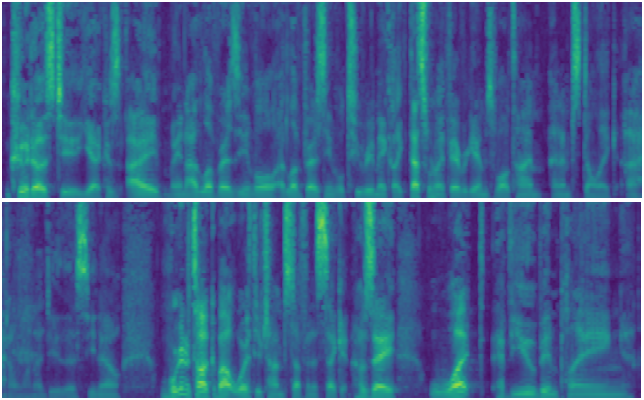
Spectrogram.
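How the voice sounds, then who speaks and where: A man hosting a casual gaming podcast, talking in an informal, animated, rambling way. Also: lowish voice, brisk. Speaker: podcast host.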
